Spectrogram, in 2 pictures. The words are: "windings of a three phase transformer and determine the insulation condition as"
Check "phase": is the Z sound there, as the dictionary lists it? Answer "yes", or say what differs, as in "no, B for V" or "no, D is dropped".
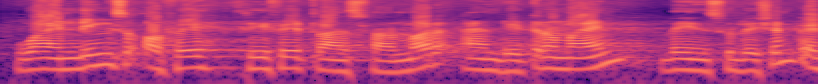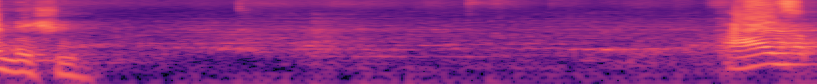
no, Z is dropped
